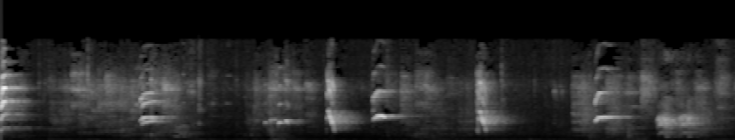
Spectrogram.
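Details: Lovebird pair in loud song, touching beaks or exchanging food; clear, piercing high chirps and squawky notes arrive in quick irregular bursts, separated by brief silences.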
